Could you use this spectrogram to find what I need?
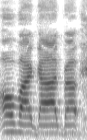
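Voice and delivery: play-acted frantic, panicky, freaked-out outburst. Retelling a rushed taxi ride, late for a boat: imitating her own panic. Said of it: "I was freaking out".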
